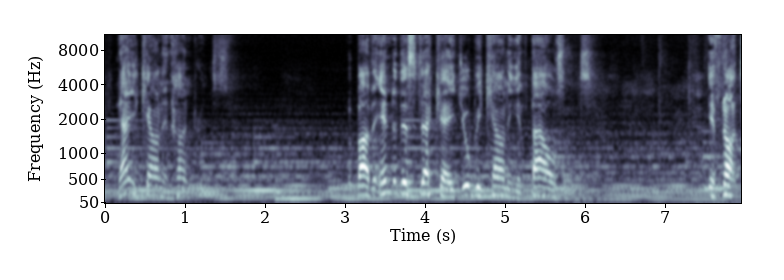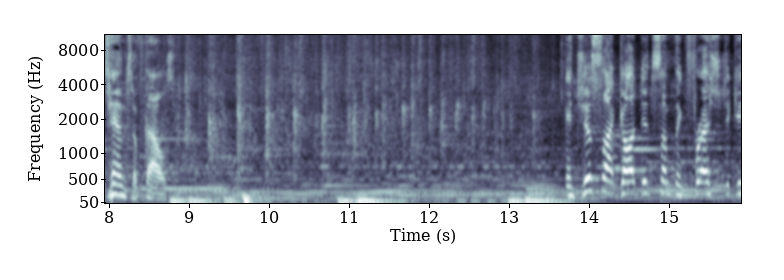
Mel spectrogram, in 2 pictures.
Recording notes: IKON Church. Recorded live at the Chesterfield Campus this is the message from the evening service on the 2nd February 20.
